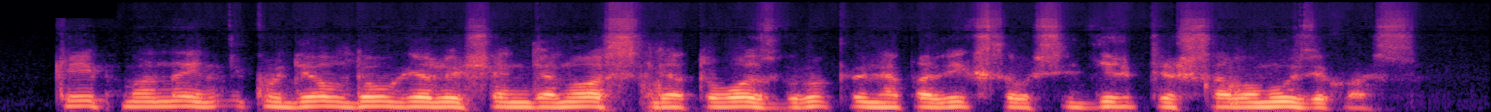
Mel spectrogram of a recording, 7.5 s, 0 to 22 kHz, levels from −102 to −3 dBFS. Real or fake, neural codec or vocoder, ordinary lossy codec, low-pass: fake; codec, 44.1 kHz, 7.8 kbps, Pupu-Codec; Opus, 16 kbps; 19.8 kHz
